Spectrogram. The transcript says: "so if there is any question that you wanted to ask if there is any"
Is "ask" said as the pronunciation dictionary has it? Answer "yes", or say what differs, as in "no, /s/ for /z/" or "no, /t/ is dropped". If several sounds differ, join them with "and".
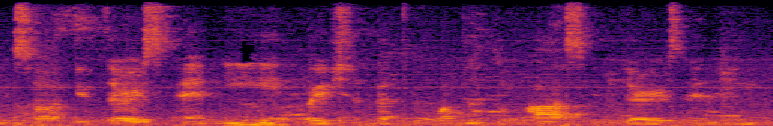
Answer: no, /k/ is dropped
